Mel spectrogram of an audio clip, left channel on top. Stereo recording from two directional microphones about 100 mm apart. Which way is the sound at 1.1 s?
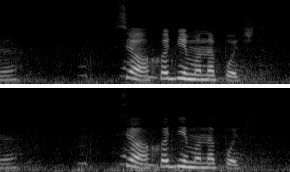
30° left (ahead or behind).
